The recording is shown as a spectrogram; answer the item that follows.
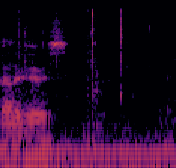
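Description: A few scattered keystrokes typed on a laptop keyboard, after a brief bit of voice at the start, over a steady low hum.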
